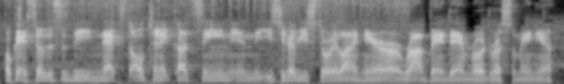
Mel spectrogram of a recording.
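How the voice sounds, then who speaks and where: A man's voice: medium pitch, flat delivery, brisk, pushed and bright. Casual man commentating with noise behind. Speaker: video game streamer, narrator of playthrough. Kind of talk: casual commentary over gameplay cutscenes.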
